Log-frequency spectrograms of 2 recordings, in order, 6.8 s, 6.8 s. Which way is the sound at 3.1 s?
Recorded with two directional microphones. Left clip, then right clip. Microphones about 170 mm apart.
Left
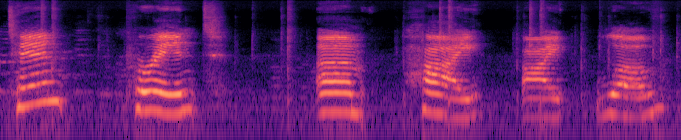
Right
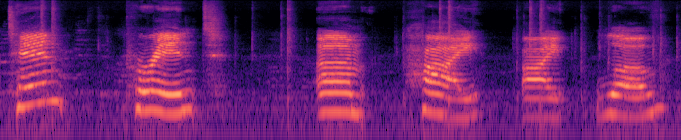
25° right (ahead or behind).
